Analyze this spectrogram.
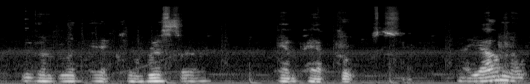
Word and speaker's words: Claressa: And I believe they said that her name is pronounced Clarissa, right?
